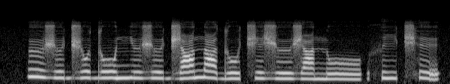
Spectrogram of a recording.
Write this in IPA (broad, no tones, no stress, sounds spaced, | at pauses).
ø ʒ ø d͡ʒ o d o nʲ ø ʒ ø d͡ʒ ɑ n ɑ d o t͡ʃ e ʒ ø ʒ ɑ n o | θ i t͡ʃʰ e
